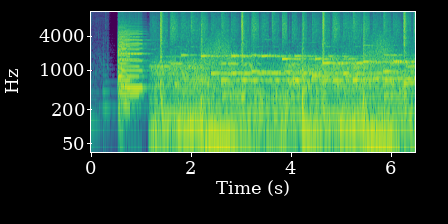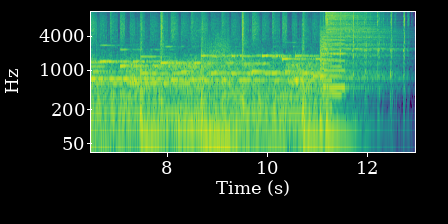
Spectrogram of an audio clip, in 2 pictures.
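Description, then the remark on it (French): Loud, throbbing electronic soundtrack music from the film Resident Evil, with a steady pounding beat under sustained droning tones, building tension before ending in a bright, harsh burst. No one speaks. “C'est la musique de Resident Evil.”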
